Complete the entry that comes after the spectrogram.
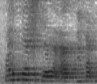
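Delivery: coaxing father. Retold or imitated. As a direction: push the option quickly and hopefully. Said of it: "dia ngomong gitu".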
